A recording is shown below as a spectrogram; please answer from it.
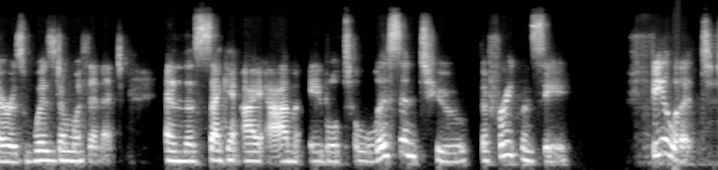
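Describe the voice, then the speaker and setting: A woman with a fairly low pitch speaks at a fairly slow pace. Her somewhat breathy voice carries lively intonation. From US, Spanish-speaking immigrant family. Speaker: spiritual podcast co-host. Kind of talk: casual chat.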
